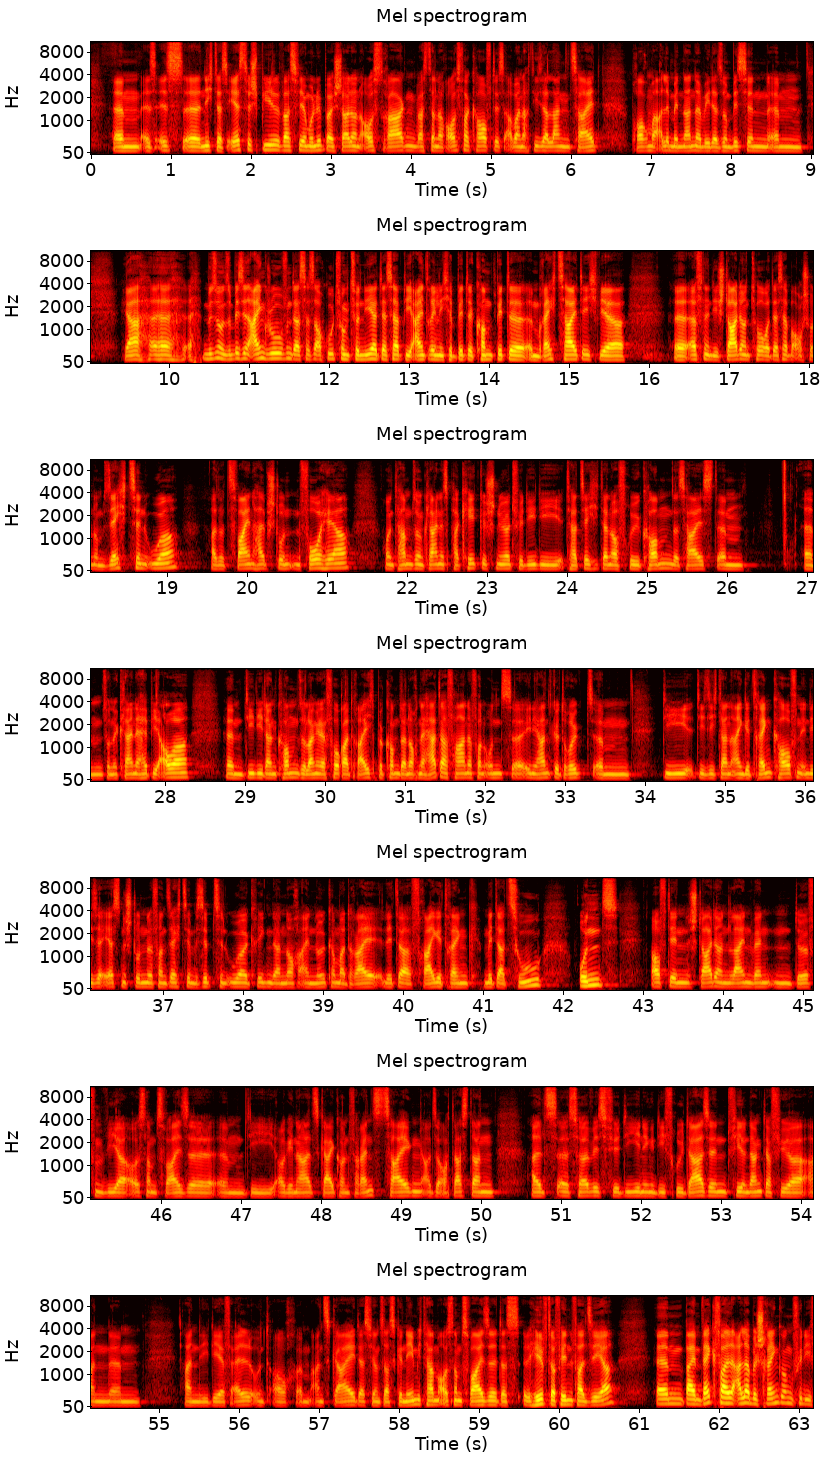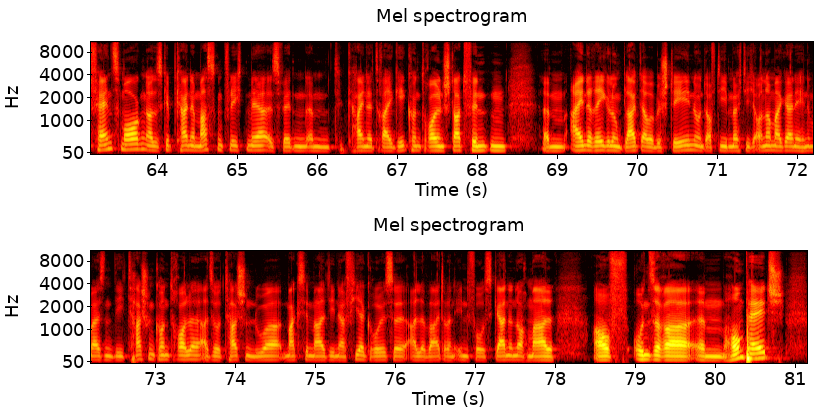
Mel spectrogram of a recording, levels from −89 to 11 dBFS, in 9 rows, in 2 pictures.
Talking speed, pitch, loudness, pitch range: 170 wpm, 115 Hz, -23 LUFS, 110-130 Hz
